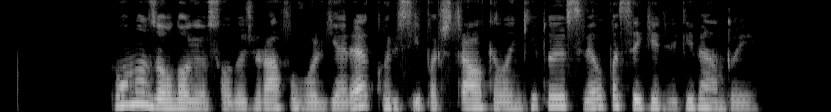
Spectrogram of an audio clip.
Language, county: Lithuanian, Vilnius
